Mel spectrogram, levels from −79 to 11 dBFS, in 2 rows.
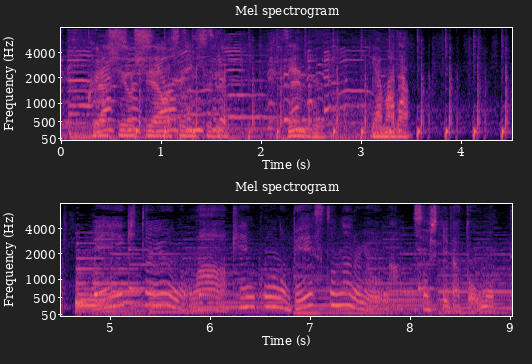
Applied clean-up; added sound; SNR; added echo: none; Tools; 7 dB; none.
